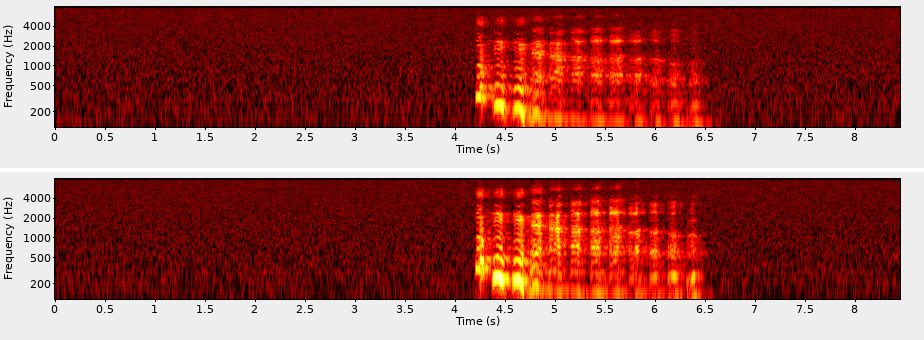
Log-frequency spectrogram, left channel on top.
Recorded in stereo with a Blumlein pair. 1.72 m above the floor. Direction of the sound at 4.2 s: 65° right.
